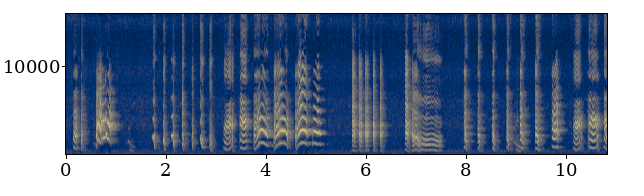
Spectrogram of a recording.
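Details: Talking parrot, possibly an Indian ringneck, delivers varied bursts of squeaky, harmonic chattering notes, some arched and wavering, in clustered phrases broken by short pauses, indoors.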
